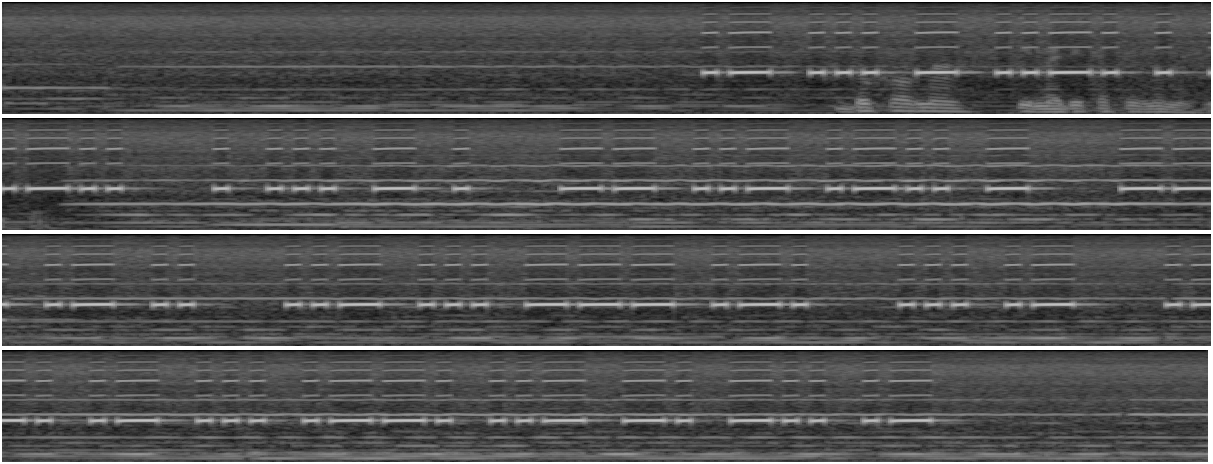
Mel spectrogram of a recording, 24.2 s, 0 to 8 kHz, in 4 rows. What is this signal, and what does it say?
Morse code, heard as a keyed tone, machine-sent, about 18 wpm, 1140 Hz, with room echo. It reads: ASTFEL ESTE MULT MAI USOR SA RASPUNDA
